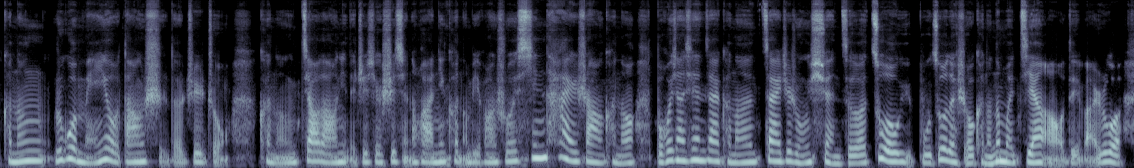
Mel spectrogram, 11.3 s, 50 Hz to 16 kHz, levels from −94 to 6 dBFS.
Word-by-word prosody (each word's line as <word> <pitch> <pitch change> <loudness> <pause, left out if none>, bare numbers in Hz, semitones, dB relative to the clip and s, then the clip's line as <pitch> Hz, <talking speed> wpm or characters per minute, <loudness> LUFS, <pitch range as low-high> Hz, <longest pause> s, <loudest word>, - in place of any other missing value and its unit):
可 200 - -5
能 215 +4 +2
如 220 - 0
果 255 0 +3
没 185 -1 -1
有 225 -4 +1
当 190 +1 0
时 195 - -1
的 - - -8
这 - - -4
种 - - -8 0.3
可 - - -7
能 90 +1 -4
教 210 -1 +2
导 195 - 0
你 190 +1 0
的 - - -10
这 185 - -5
些 185 0 -4
事 195 +1 -2
情 - - 0
的 180 - -4
话， 190 - -1
你 190 +1 +1
可 205 -1 -7
能 225 - -5
比 185 0 -5
方 185 +1 -3
说 200 +2 -3
心 270 +6 +6
态 275 -5 +1
上 190 -3 -1
可 185 - -8
能 165 +1 -3 0.2
不 180 - -4
会 215 +3 0
像 220 -1 +2
现 225 0 +2
在 215 -1 +1
可 200 -2 -5
能 180 +2 -2
在 210 -1 +2
这 205 0 -2
种 175 0 -2
选 185 -5 +2
择 160 +2 -1
做 200 -3 +4
与 190 - -4
不 170 0 -6
做 235 +5 +1
的 190 - +1
时 - - -3
候 160 - 0
可 180 - -6
能 150 - -1
那 200 - +4
么 190 -4 +4
煎 180 -1 +3
熬， - - 0
对 - - -6
吧。 - - -4
如 190 - 0
果 180 -4 +3
190 Hz, 335 characters per minute, -22 LUFS, 180-210 Hz, 0.3 s, 心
